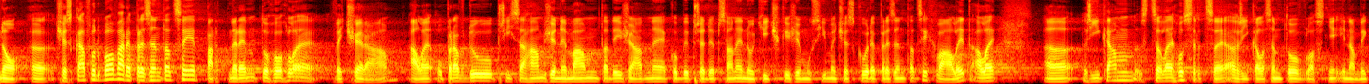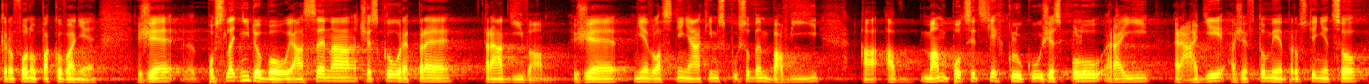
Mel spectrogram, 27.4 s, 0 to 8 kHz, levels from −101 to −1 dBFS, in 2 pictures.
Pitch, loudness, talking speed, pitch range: 110 Hz, -21 LUFS, 155 wpm, 100-115 Hz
